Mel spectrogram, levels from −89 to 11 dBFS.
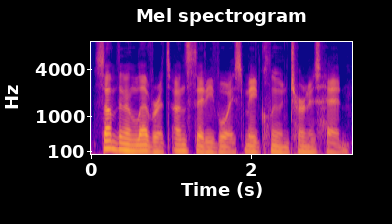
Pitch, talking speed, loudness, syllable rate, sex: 105 Hz, 185 wpm, -19 LUFS, 5.5 syllables/s, male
